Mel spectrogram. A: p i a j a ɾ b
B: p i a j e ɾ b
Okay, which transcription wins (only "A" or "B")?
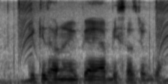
A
